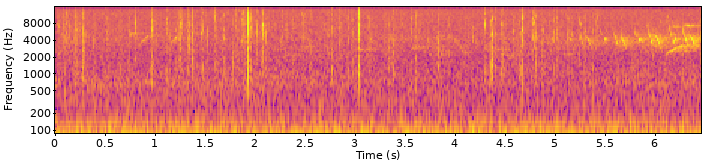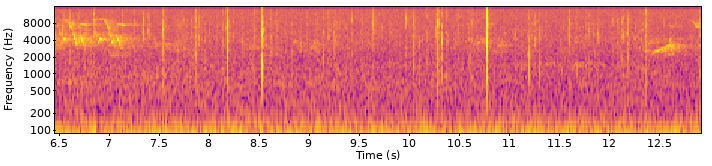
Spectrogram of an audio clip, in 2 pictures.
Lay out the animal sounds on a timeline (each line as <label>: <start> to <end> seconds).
American Robin (Turdus migratorius): 2.9 to 4.8 seconds
Ovenbird (Seiurus aurocapilla): 4.8 to 7.4 seconds
Blackburnian Warbler (Setophaga fusca): 5.9 to 7.4 seconds
Great Crested Flycatcher (Myiarchus crinitus): 5.9 to 6.6 seconds
American Robin (Turdus migratorius): 7.2 to 8.8 seconds
Red-eyed Vireo (Vireo olivaceus): 8.6 to 12.9 seconds
Great Crested Flycatcher (Myiarchus crinitus): 12.3 to 12.8 seconds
